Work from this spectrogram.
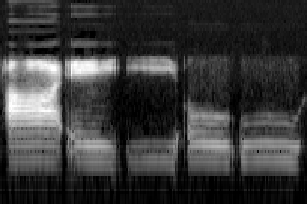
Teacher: The Black African dialect has very pure vowels in general.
